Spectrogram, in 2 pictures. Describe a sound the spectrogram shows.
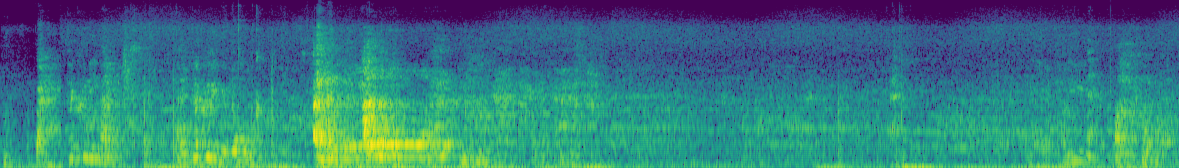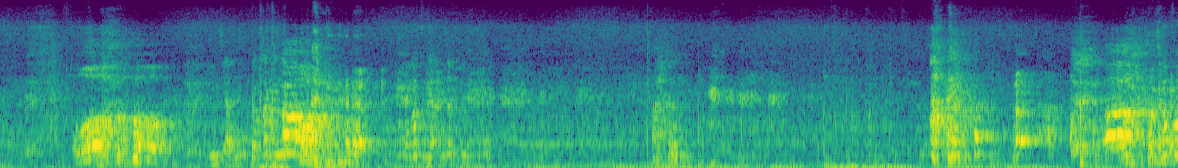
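Young men shout and laugh with animation in an echoing room.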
